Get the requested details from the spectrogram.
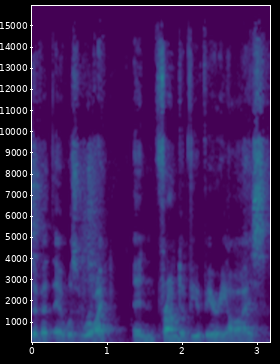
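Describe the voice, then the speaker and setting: A somewhat breathy man with a very deep, low pitch and a dark, mellow tone. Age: 50s. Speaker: podcast host, former lumberjack, personal trainer. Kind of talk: podcast monologue. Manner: monotone, deliberate, matter of fact, laconic.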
